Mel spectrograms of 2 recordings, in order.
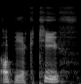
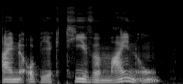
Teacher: as soon as the word takes adjective endings, as in eine objektive Meinung, that f becomes a v.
